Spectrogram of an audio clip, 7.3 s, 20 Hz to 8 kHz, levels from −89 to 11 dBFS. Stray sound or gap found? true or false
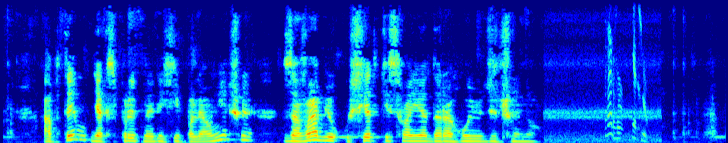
true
